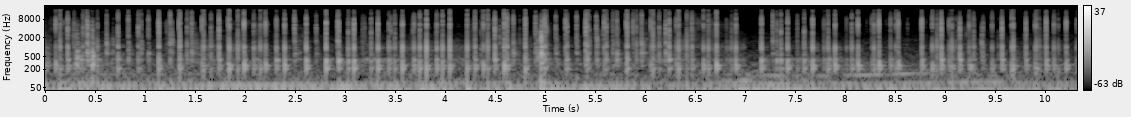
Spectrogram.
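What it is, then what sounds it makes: Car touchscreen tapped with acrylic nails. Long acrylic nail tips rapidly tap and sweep across the flat glossy touchscreen of a car infotainment radio unit in the dashboard. The result is a dense stream of sharp, dry clicks with light scratching between them, over a steady low hum.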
